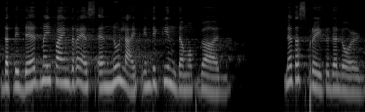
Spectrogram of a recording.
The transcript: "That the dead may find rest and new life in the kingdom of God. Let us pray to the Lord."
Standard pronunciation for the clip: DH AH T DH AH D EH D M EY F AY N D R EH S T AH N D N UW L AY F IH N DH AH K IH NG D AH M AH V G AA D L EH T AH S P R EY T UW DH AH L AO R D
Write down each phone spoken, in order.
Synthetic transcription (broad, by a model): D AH T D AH D EH D M EY F AY N D R EH S AH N N UW L AY F IH N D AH K IH NG D AH M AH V G AA D L EH T AH S P R EY T UW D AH L AO R D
